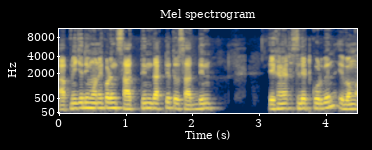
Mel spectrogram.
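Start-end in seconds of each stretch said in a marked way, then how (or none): none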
